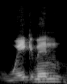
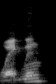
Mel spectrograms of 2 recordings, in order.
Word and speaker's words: Wegman: years old when I realized it's wigman not Wegman yeah dude I've heard I I thought it was always Conor Wegman that's so it's wigman like wig i g m a like it's wig but the way it's spelled you would think W and also here's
